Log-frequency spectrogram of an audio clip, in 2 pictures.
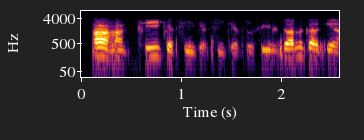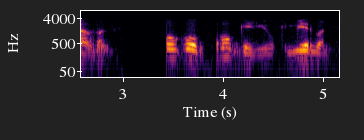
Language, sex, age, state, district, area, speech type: Punjabi, male, 30-45, Punjab, Bathinda, rural, conversation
